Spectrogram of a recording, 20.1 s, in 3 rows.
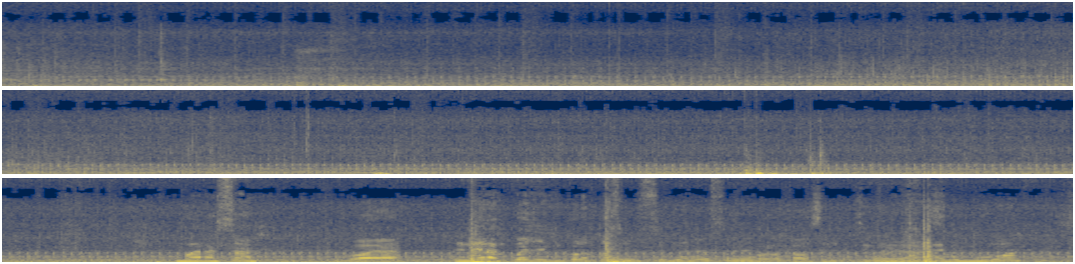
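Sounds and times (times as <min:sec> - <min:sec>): car engine idling: 0:00.0 - 0:20.0
dull thump: 0:11.3 - 0:12.0, 0:16.2 - 0:17.5.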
